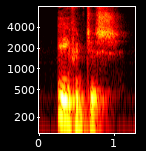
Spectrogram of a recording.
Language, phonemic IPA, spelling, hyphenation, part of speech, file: Dutch, /ˈeː.və(n).tjəs/, eventjes, even‧tjes, adverb, Nl-eventjes.ogg
- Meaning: diminutive of even; momentarily, in a moment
